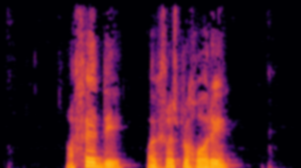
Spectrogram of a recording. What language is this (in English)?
Greek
